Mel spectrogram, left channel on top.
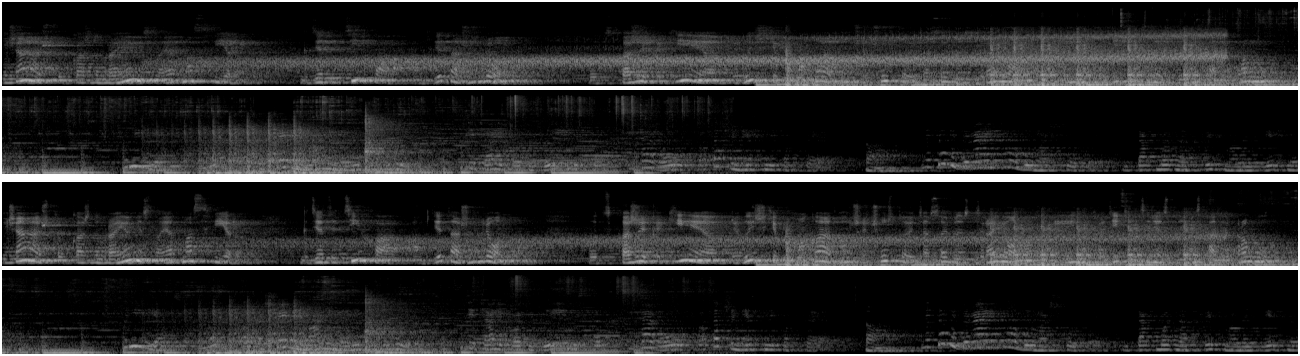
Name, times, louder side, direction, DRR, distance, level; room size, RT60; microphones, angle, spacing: voice 1, 0.0-12.8 21.6-21.9, right 1 dB, 55° right, 1 dB, 1.7 m, -33 dB
sound 1, 1.4-12.3, left 7 dB, 80° left, 0.5 m, -39 dB
sound 2, 7.0-7.2 7.5-19.4, left 1 dB, 25° left, 0.6 m, -35 dB
sound 3, 10.9-20.3, left 5 dB, 50° left, 1.8 m, -50 dB
voice 2, 14.1-17.3 17.6-21.2 22.1-25.9, equal, 15° right, -2 dB, 1.0 m, -42 dB
15.5 x 6.5 x 9.1 m, 2.1 s
head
